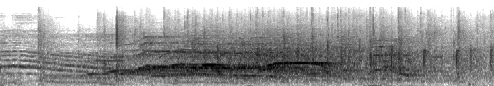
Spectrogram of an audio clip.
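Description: Young performers sing together.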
